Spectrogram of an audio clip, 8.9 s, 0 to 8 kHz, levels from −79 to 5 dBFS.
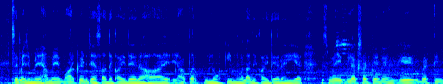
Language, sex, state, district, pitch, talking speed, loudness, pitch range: Hindi, male, Maharashtra, Aurangabad, 125 Hz, 175 wpm, -38 LUFS, 120-130 Hz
